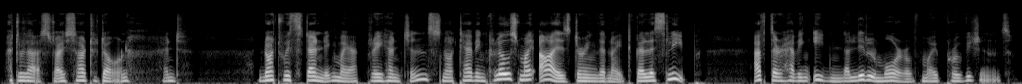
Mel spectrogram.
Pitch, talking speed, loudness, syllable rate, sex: 170 Hz, 165 wpm, -20 LUFS, 5.2 syllables/s, female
